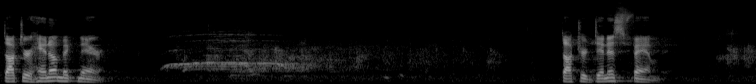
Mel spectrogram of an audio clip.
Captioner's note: applause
